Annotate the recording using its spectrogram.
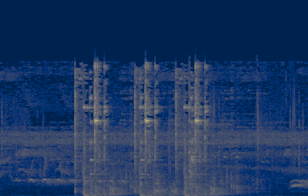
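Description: Heavy stones crash and rumble as a stone wall is smashed.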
